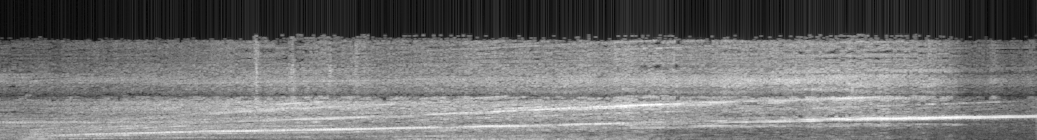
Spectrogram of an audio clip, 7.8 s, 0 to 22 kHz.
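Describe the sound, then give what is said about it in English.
A T-55 helicopter turbine engine, as used in Chinook helicopters and rated at about 4,500 horsepower, spools up with a loud, steady roar and rising whine that climbs in pitch over several seconds, continuous with no voices. “Now, this is a T-55, correct?”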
